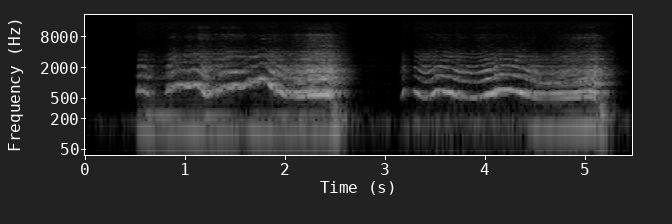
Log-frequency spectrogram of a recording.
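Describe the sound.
Two drawn-out bull elk moans blown very lightly on a latex diaphragm call, each about two seconds, with a wavering, rising and falling whine over a low throaty drone. No talking.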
